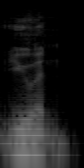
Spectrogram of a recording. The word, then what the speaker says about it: yuan: In English two quick syllables. Yuen.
